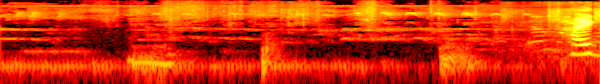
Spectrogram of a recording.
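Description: Faint farmyard chickens, with a rooster crowing in the background; a single click about two and a half seconds in.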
